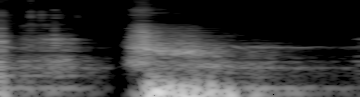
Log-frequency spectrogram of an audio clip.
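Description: A single long, breathy yawn fades slowly over about a second after a brief pause, close and fairly loud with a low voiced groan underneath, with no speech.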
